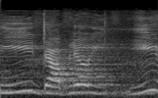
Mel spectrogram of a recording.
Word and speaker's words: ewe: What is the spelling? E-W-E. Have to pronounce this word as ewe.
